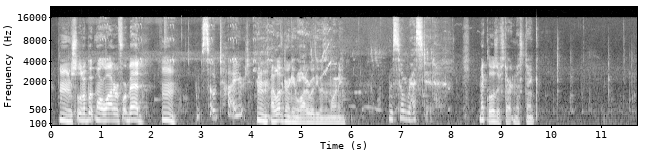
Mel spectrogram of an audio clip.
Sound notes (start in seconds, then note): 5.8 birds chirping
